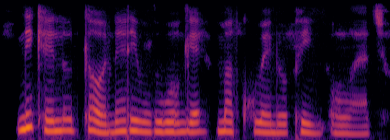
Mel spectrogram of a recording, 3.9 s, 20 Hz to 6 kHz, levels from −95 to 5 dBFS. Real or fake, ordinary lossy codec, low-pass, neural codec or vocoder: fake; none; 5.4 kHz; codec, 16 kHz, 0.8 kbps, ZipCodec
